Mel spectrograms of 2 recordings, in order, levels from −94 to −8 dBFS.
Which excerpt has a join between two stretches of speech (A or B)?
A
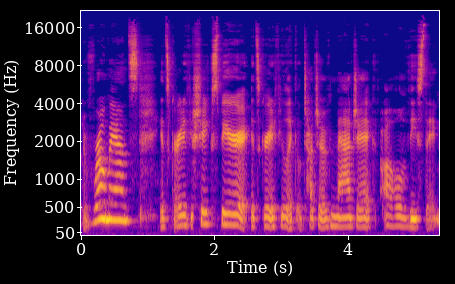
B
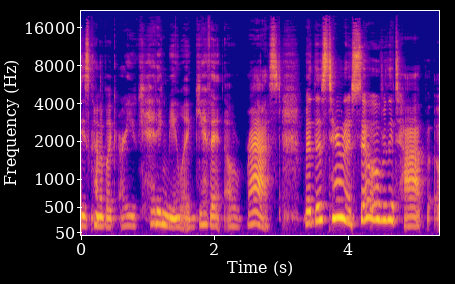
A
